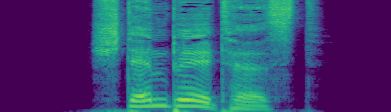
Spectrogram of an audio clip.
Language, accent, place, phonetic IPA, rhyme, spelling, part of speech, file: German, Germany, Berlin, [ˈʃtɛmpl̩təst], -ɛmpl̩təst, stempeltest, verb, De-stempeltest.ogg
- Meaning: inflection of stempeln: 1. second-person singular preterite 2. second-person singular subjunctive II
